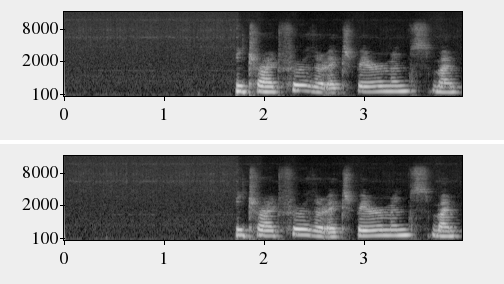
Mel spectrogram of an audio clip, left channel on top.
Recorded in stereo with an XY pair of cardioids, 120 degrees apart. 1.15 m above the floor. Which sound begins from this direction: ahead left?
A woman speaking, at 1.7 s.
